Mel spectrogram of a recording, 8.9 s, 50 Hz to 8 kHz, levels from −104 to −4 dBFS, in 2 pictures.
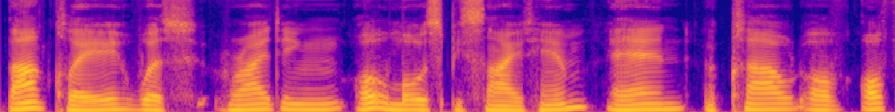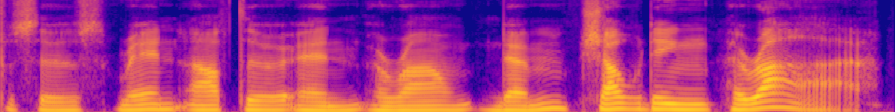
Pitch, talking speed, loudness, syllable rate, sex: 130 Hz, 120 wpm, -20 LUFS, 3.6 syllables/s, male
